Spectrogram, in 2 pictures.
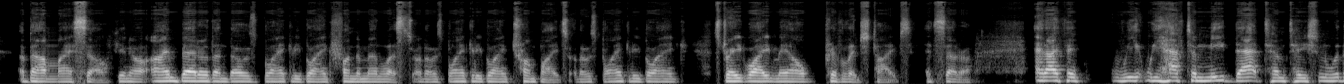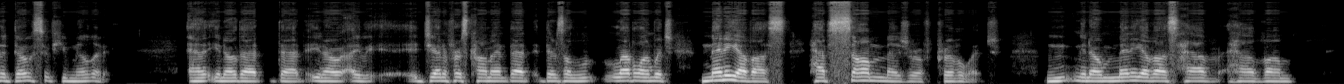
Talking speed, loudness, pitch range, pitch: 165 wpm, -19 LUFS, 135-165 Hz, 150 Hz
